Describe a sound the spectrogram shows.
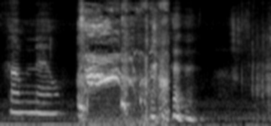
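A woman bites into corn on the cob with a loud crunch.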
